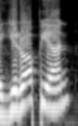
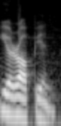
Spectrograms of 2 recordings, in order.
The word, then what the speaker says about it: European: A European artist and an engineer. Look at the fifth point. The word is starting with E, but when you speak this word, you will hear the sound of U.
